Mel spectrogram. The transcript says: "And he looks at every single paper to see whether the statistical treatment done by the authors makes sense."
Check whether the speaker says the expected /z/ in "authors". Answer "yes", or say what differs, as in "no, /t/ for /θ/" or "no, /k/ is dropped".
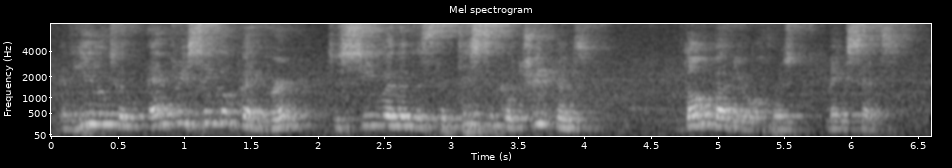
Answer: yes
